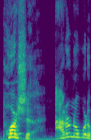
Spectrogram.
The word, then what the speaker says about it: Porsche: And yes, it's pronounced Porsche.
